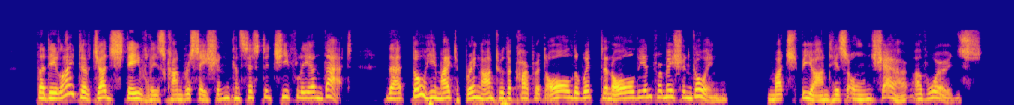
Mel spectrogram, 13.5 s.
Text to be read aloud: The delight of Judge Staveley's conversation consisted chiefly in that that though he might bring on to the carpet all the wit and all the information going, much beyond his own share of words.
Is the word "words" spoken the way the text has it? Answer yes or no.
yes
